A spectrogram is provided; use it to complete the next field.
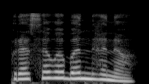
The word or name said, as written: ಪ್ರಸವಬಂಧನ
